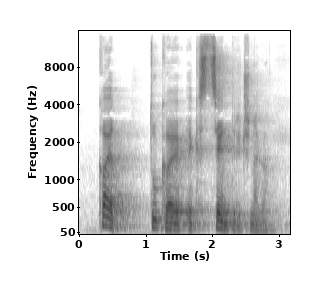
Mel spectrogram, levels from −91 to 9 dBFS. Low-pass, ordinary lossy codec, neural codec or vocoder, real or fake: 14.4 kHz; MP3, 64 kbps; none; real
